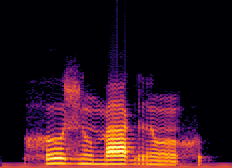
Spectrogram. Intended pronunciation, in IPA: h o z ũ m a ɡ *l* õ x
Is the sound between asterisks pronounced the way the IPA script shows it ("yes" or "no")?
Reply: no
